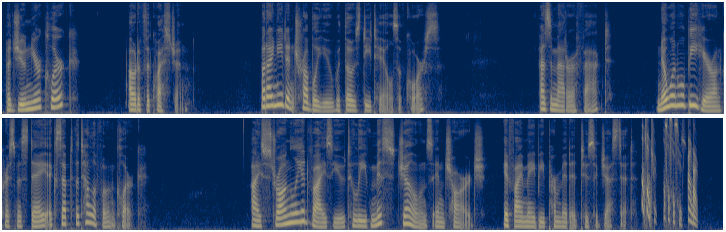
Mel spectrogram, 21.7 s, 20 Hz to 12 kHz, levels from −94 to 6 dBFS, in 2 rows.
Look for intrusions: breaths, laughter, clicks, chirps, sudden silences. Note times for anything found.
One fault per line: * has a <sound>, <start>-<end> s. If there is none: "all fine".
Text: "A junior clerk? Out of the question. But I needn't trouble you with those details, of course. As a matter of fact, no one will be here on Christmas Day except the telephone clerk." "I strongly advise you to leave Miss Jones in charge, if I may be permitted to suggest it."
* has a chirp, 20.4-21.3 s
